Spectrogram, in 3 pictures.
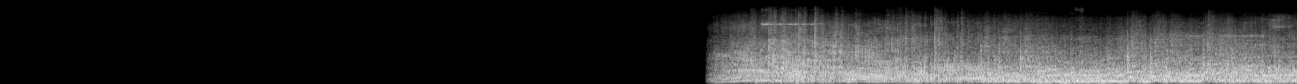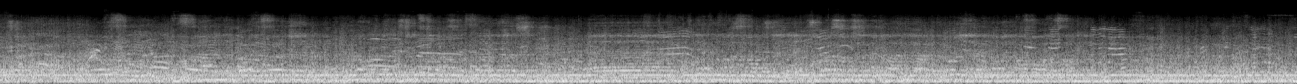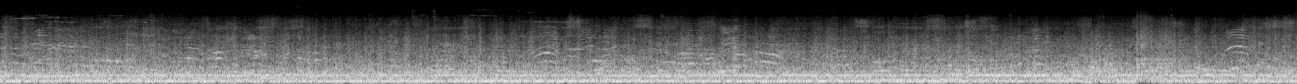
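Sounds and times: car engine revving: 7.1s - 38.9s
people talking: 7.6s - 38.9s.

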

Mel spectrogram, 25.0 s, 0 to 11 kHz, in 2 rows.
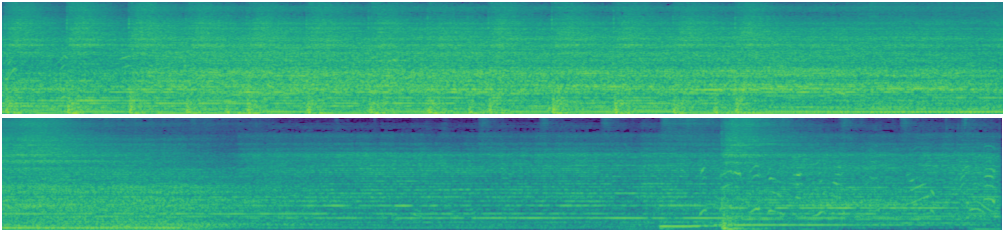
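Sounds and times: rock band playing live: 0.0s - 25.0s.

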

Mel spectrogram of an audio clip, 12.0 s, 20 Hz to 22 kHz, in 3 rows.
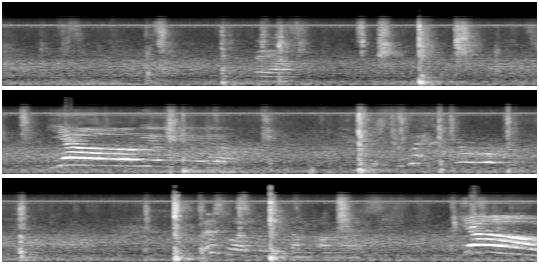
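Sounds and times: shoes scuffing on pavement: 0.0s - 11.6s.

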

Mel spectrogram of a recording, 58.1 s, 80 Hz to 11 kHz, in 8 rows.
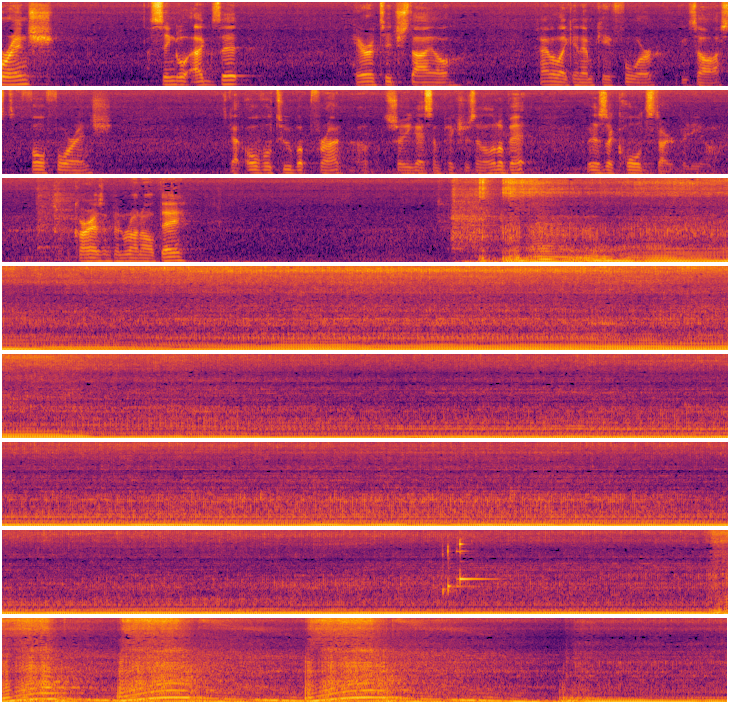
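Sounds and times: car engine idling: 18.5s - 52.2s.

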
